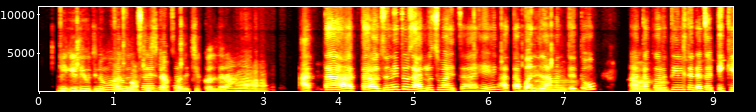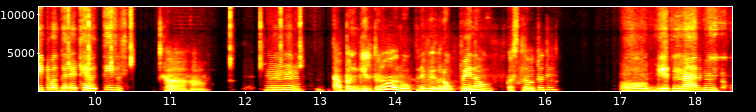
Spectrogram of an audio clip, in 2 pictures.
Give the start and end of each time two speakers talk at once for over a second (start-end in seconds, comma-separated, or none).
1.0-2.6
